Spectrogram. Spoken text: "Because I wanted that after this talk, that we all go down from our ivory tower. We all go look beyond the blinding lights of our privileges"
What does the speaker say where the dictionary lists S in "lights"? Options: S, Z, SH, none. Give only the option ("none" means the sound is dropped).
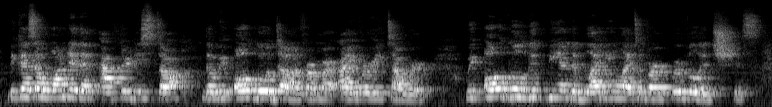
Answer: none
